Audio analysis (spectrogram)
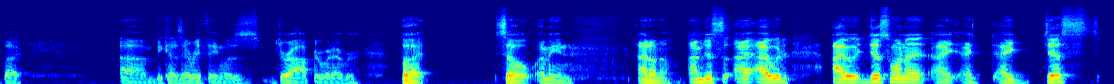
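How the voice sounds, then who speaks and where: A man chatting casually as a podcast co-host, rambling and often breaking off to reword himself. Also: low voice. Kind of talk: casual chat.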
